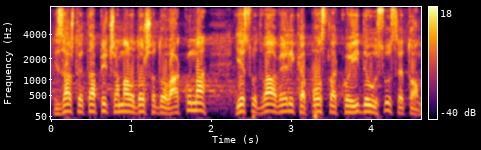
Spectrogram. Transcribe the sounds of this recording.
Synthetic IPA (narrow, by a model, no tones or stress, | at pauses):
izaʃt̪oje̞t̪aːpɾiːt͡ʃamalˠo̞d̪o̞ʃlad̪o̞ʋakuma | jesud̪ʋaːʋe̞likapo̞slˠako̞jeid̪eusuːsɾet̪ːom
